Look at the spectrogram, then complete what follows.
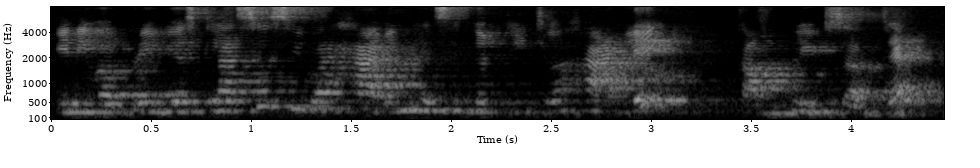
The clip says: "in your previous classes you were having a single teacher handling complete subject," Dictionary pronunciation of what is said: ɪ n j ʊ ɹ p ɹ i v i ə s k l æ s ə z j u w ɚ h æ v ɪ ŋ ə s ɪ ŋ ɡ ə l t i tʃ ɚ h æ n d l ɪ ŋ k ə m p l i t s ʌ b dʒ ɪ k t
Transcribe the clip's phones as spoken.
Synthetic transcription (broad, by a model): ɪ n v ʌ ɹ p ɹ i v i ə s k l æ s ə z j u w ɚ h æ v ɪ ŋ ə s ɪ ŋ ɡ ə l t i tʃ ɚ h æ d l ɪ k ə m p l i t s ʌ b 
